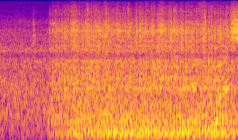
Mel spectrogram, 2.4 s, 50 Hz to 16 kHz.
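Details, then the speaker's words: Boeing 767-300ER cockpit, preflight stall warning test: loud, rapid, even stick-shaker rattle starts abruptly over cockpit hum while the control column pushes forward automatically; stall warning working normally. "The actual pusher, the the control column will actually push forward on its own automatically. I'm pushing those forward to what's called break the stall or regain air speed."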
